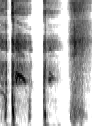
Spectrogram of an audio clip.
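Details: Acted cough by a male voice performer (all acting) portraying a young man with a cold: two or three short wet-edged coughs; coughing a lot since yesterday, throat not quite sore, no fever.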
